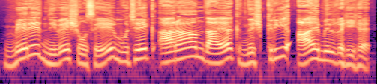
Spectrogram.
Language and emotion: Hindi, happy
